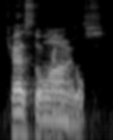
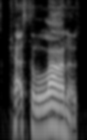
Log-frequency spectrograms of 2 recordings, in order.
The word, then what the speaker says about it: Castellanos: Castellanos. Castellanos.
